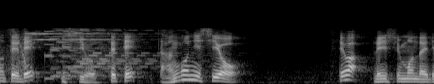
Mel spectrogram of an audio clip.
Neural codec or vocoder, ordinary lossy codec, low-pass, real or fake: none; none; 5.4 kHz; real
